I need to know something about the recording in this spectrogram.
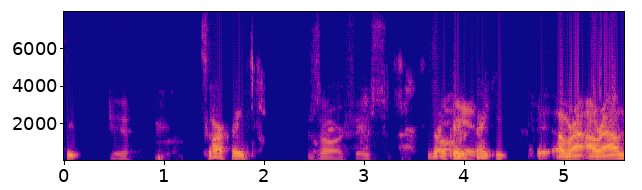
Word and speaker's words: Czarface: yeah, my okay, that's how you pronounce it, Yeah. Scarface. Czarface.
